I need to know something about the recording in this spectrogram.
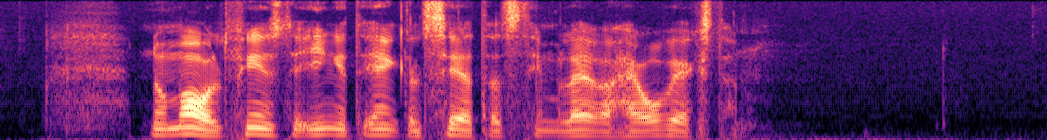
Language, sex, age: Swedish, male, 44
